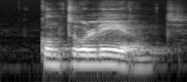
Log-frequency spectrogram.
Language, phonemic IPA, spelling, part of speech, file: Dutch, /ˌkɔntroˈlerənt/, controlerend, verb / adjective, Nl-controlerend.ogg
- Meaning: present participle of controleren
